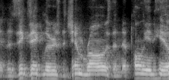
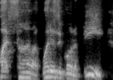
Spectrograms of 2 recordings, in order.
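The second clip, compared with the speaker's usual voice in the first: mock keen, curious, fatherly, excited, eager tone; 4 semitones higher, 3 dB quieter than usual. Retelling telling a father about a life plan, imitating an excited dad. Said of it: "And my dad's excited".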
